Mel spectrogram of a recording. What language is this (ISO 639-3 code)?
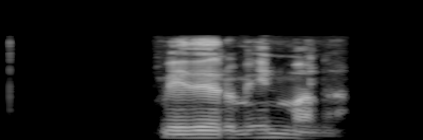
isl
